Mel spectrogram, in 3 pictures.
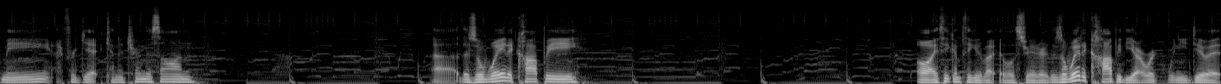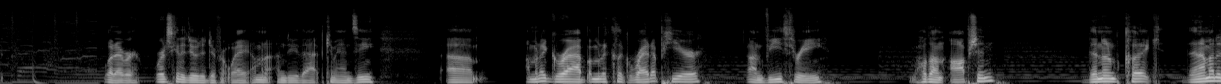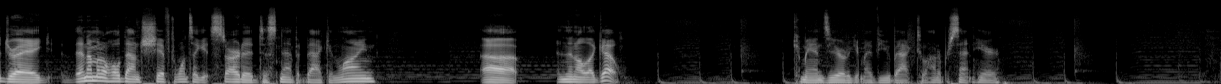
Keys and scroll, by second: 15.8 super+z, 32.6 super+0, 36.5-36.6 typing.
